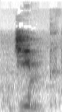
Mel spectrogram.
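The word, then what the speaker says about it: جيم: এই যে কাচির মতো দেখা যাচ্ছে, এটার নাম হচ্ছে জিম। এই জিম হরফটা হচ্ছে আমাদের জিহ্বার আগা উপরের তালু, অর্থাৎ আমাদের গালের ভিতরে যে উপরের অংশটা আছে ওখানে লাগবে। লেগে একটু শক্ত, মানে একটু মজবুত আওয়াজ।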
